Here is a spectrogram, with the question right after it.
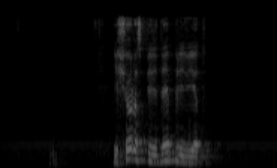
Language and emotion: Russian, neutral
